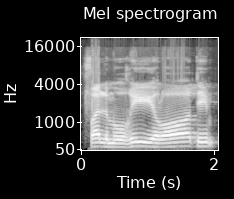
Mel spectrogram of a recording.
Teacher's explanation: فالمغیرات، یا مدہ وہ یا جو ساکن ہو، اس سے پہلے زیر ہو، یا مدہ کو ایک الف کے برابر کھینچ کر پڑھیں گے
